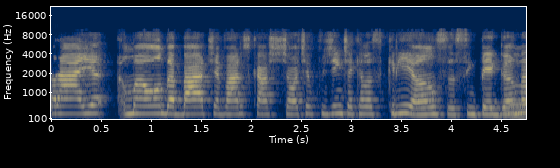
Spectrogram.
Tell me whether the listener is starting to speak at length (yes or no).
no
